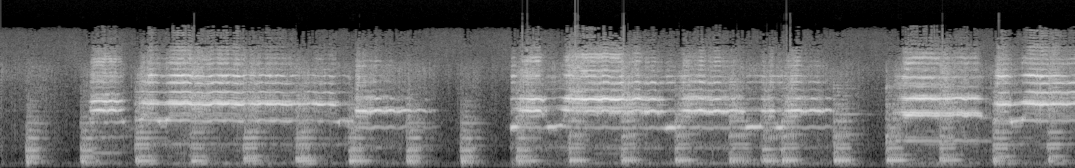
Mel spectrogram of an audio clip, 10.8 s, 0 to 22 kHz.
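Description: Late-1920s jazz orchestra playing on an early optical film soundtrack: reeds and brass hold sustained chords over a steady rhythm-section beat, with brief breaks between phrases.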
